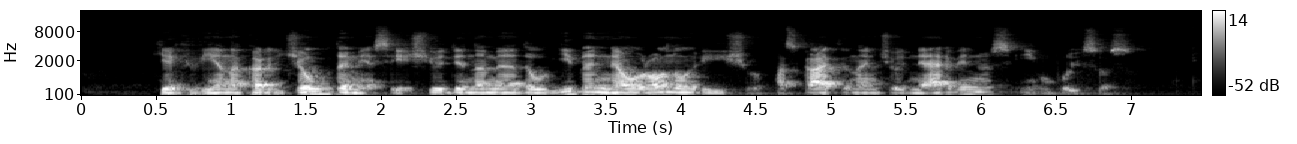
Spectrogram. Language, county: Lithuanian, Telšiai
